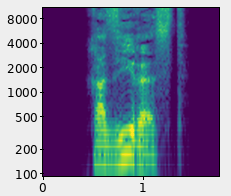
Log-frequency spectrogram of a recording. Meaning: second-person singular subjunctive I of rasieren
- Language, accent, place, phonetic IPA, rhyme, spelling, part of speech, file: German, Germany, Berlin, [ʁaˈziːʁəst], -iːʁəst, rasierest, verb, De-rasierest.ogg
